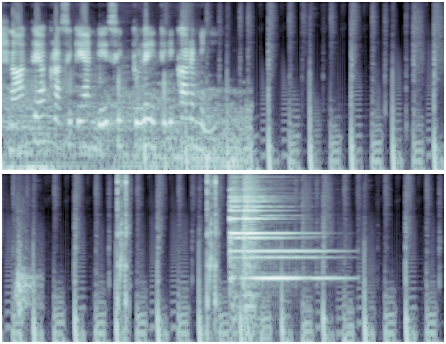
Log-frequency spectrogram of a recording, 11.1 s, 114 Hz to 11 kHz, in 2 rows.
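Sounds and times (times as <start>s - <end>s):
short click: 7.0s - 7.2s
electronic music with steady beat: 8.1s - 10.0s
bright bell ding: 8.4s - 10.0s.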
